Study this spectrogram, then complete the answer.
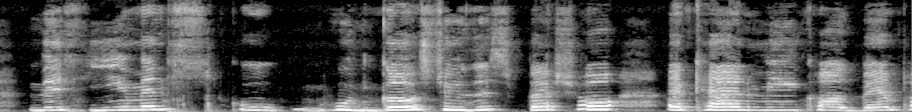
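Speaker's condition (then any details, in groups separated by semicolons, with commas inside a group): Cerebral palsy; uses wheelchair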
